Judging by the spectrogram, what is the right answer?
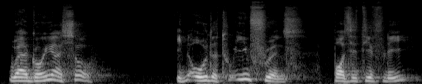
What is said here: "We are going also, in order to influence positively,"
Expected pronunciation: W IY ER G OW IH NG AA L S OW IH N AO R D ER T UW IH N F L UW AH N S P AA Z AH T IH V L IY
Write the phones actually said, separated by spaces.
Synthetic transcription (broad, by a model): W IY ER G OW IH NG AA S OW IH N AO D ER T UW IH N F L UW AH N S P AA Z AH T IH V L IY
